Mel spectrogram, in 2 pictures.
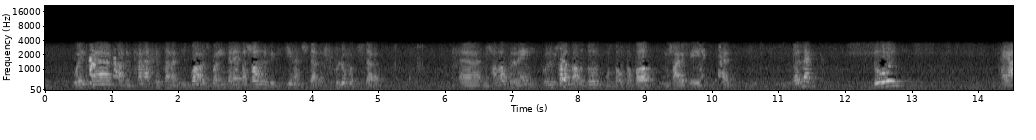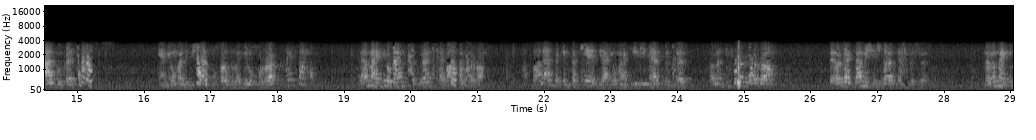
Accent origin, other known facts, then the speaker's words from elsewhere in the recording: Egypt; بلغتنا احنا كمصريين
